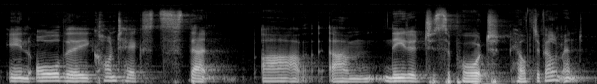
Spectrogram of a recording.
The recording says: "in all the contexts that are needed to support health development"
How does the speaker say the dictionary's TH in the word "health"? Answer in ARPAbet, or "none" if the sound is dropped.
TH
